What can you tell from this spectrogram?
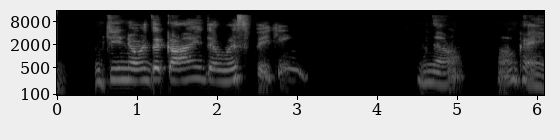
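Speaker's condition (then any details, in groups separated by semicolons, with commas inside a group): Cerebral palsy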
